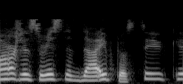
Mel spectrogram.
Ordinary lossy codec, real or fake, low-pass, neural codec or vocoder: MP3, 32 kbps; fake; 10.8 kHz; codec, 16 kHz in and 24 kHz out, 0.4 kbps, LongCat-Audio-Codec, four codebook decoder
